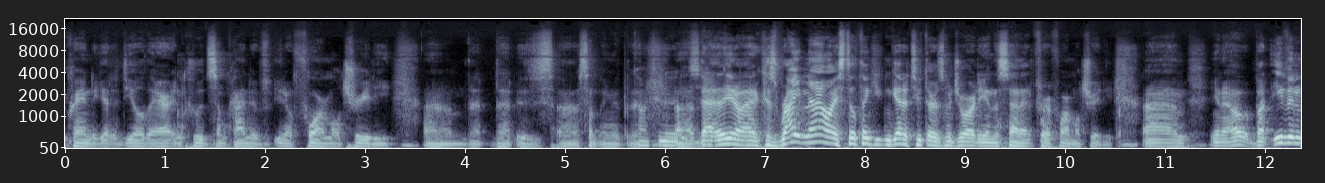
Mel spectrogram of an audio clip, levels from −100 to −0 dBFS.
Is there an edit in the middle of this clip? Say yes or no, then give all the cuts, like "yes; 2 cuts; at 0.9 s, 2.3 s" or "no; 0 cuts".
no; 0 cuts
